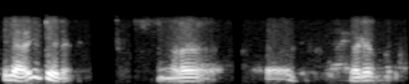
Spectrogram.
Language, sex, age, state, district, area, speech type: Malayalam, male, 30-45, Kerala, Thiruvananthapuram, urban, conversation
